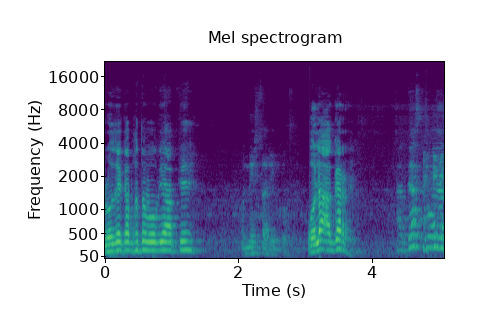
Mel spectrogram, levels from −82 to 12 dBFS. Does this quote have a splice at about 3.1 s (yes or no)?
yes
